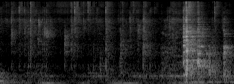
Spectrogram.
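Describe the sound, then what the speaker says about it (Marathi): Cumin, mustard seeds, asafoetida and turmeric tempering in hot oil in a kadhai give faint crackling pops and a quiet sizzle, punctuated by a brief clatter of a utensil near the end. "फोडणीचं सगळं साहित्य घालून घेते. जिरे, मोहरी, हिंग आणि हळद."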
